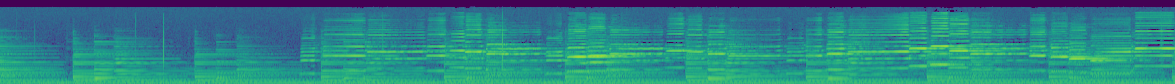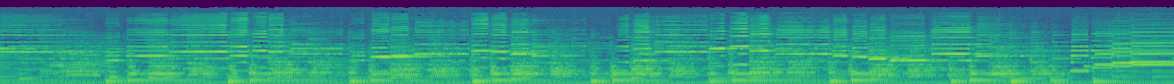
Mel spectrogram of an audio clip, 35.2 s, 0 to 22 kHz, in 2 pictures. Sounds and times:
Harmonica: 0:04.5 - 0:35.2.

